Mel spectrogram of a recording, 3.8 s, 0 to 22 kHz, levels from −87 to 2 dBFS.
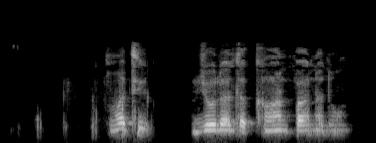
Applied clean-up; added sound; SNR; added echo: neural mask model Resemble Enhance denoiser.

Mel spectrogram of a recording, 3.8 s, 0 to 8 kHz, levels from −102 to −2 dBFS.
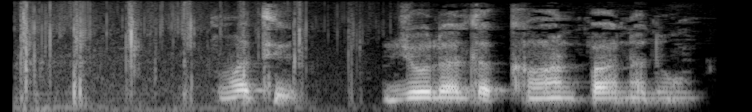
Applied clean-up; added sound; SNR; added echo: none; Run; 13 dB; none.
